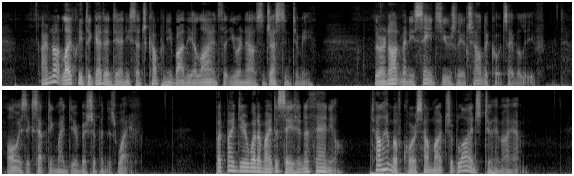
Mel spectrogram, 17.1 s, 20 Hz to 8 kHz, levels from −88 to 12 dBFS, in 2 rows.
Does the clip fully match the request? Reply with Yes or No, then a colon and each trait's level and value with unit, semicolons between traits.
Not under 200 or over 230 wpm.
Yes: fast, 205 wpm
